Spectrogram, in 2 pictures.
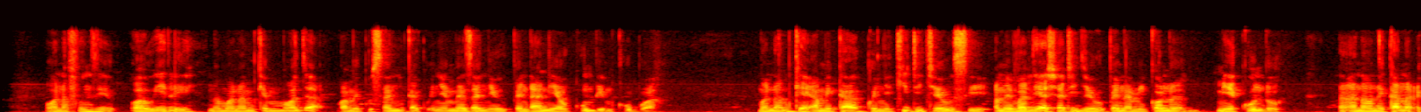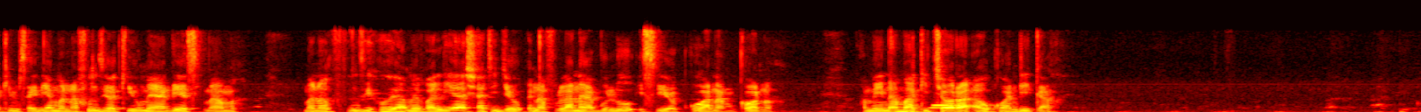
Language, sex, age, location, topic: Swahili, male, 18-24, Kisumu, government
